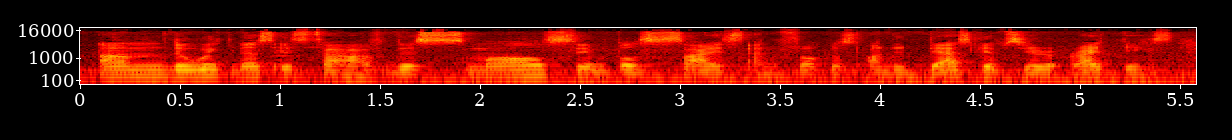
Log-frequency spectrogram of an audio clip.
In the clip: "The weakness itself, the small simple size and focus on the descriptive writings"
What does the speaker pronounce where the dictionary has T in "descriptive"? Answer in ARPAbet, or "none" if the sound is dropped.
S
